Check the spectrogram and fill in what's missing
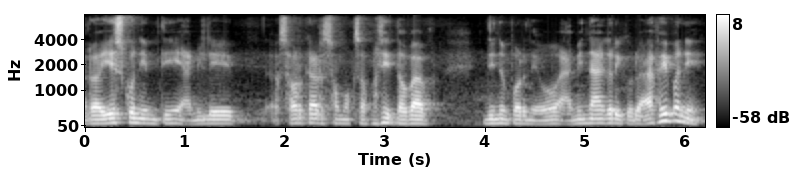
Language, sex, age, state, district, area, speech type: Nepali, male, 30-45, West Bengal, Darjeeling, rural, spontaneous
